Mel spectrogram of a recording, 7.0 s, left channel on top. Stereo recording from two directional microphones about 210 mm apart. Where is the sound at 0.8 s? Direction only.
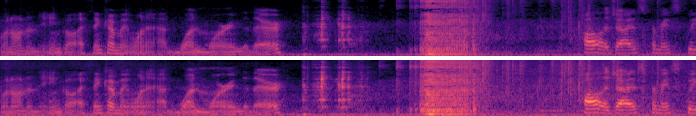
45° left (ahead or behind).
